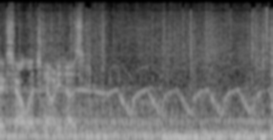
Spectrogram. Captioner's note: siren blaring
